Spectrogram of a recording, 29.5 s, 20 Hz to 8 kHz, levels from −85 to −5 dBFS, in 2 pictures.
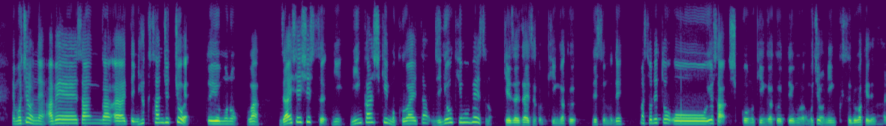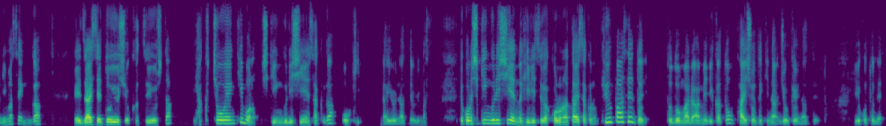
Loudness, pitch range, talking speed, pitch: -24 LUFS, 140-235 Hz, 345 characters per minute, 185 Hz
